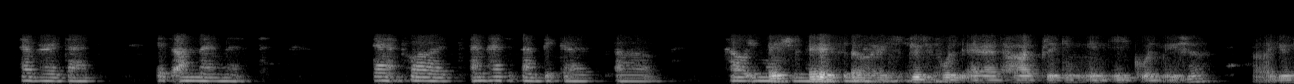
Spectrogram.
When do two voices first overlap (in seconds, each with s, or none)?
7.7 s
